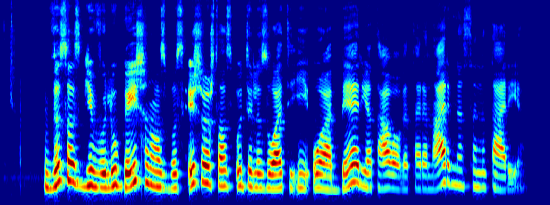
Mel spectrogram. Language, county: Lithuanian, Vilnius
